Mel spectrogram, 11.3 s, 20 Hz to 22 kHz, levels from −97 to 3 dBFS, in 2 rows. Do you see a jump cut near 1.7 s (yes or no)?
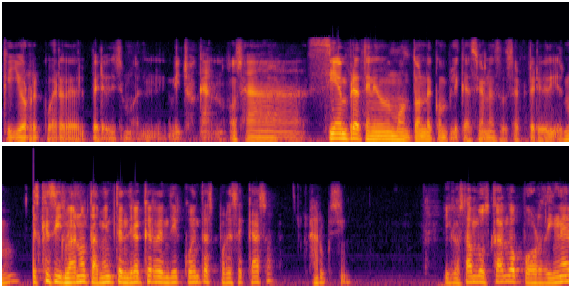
no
